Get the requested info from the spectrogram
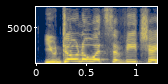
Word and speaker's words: Ceviche: Ceviche.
